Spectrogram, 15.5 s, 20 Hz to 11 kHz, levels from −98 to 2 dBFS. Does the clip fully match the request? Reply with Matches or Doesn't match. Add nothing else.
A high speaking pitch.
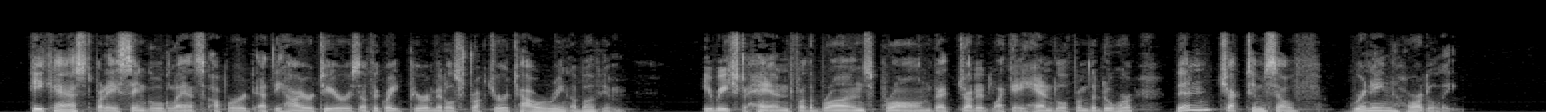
Doesn't match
